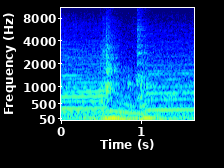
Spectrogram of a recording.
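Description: A steady Lotus 49 racing car engine drone in a video game at the 1968 Fuji circuit, with a rising whine and two short surges of revving, continuous and fairly close.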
